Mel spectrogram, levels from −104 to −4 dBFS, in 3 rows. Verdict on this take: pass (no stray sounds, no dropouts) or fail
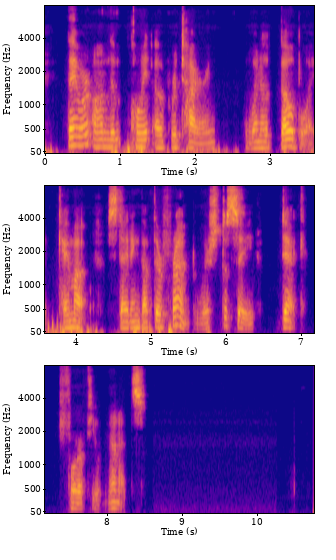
pass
